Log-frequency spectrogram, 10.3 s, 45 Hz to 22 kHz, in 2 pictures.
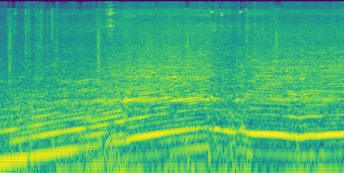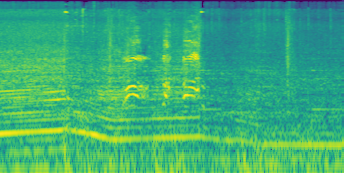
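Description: Nissan SR20DET engine in a Datsun with a custom exhaust, revving loudly and steadily close by, its pitch rising and falling, with sharp crackling exhaust pops near the end; a voice is faintly present.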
